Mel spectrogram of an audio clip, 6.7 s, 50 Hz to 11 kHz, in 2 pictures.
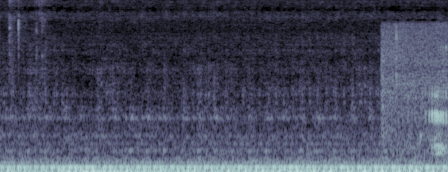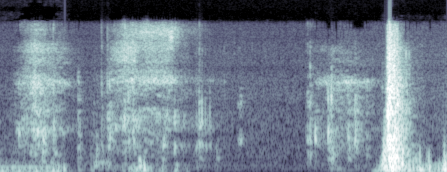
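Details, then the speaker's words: Chevy Trailblazer EXT, GM 5.3L V8, just after replacing both downstream O2 sensors: about four seconds of quiet, smooth idle with an even low rumble and no misfire or tick. Normal idle. "start it up and see how it's running and then wrap up this video all right running great"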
